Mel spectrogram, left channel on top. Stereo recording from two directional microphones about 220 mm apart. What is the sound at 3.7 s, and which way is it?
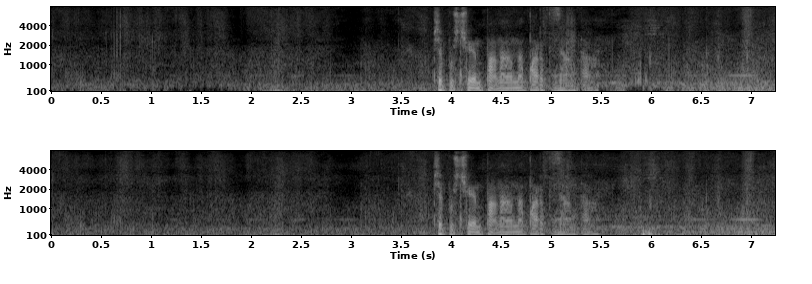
Speech, 20° left (ahead or behind).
